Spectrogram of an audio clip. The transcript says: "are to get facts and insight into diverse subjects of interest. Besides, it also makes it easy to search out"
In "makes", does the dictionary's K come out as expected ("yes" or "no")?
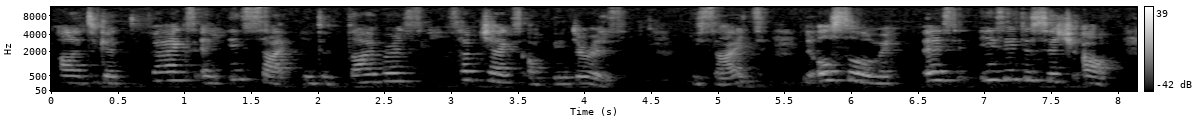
no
